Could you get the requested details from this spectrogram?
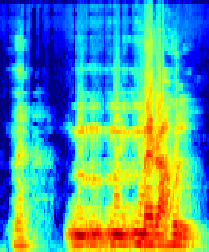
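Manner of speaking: stammering. Narrator reading a story where Rahul introduces himself to Aman, stammering. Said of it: "Rahul हकलाते हुए बोला".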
